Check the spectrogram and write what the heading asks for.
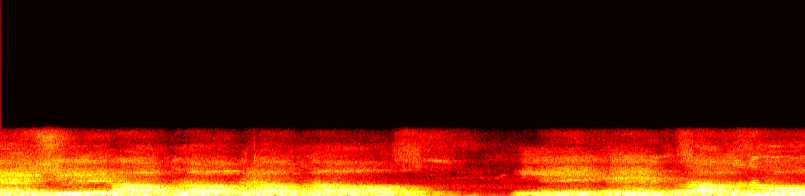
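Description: Church congregation singing together, many voices on one tune, with a short pause between lines a little past halfway.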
